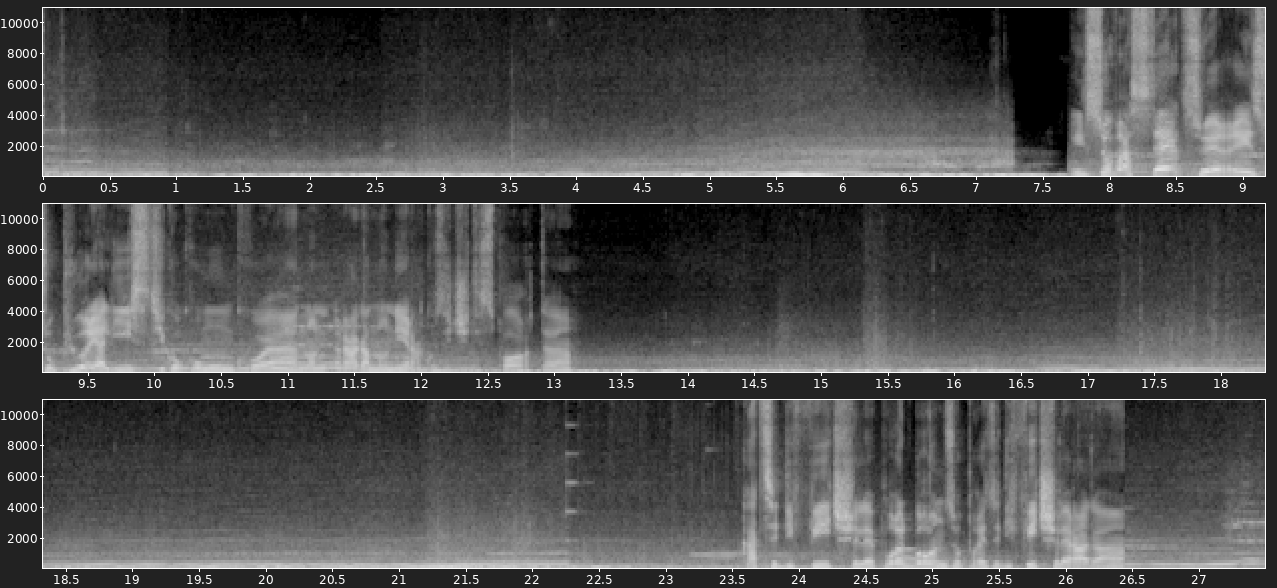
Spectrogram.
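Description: A car engine revs and whines as it shifts through gears.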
